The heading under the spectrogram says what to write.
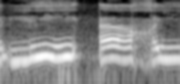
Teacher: Dan kita berhenti di sini dengan kha ni, jaga makhrajnya walaupun di baris bawah tetap tebal kerana kha adalah huruf isti'la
